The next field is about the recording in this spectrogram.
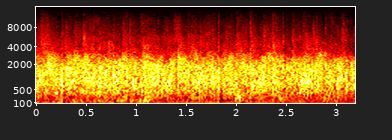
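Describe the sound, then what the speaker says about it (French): Church congregation applauding during a service, a dense, even burst of clapping from many hands that fills the whole moment without a pause. "Acclamez pour l'éternel."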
